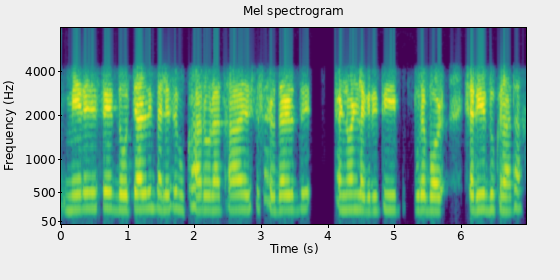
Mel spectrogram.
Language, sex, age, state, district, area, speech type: Hindi, female, 18-30, Rajasthan, Jaipur, urban, conversation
